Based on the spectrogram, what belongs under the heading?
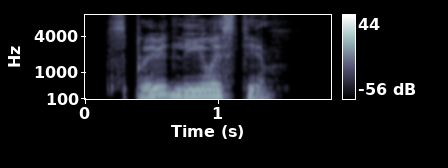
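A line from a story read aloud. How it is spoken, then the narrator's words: Barely audible whisper. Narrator (Russian): прошептал Коста едва слышно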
